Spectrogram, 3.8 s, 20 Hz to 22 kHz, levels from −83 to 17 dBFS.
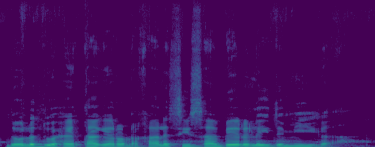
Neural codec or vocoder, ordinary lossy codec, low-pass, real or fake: none; none; none; real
